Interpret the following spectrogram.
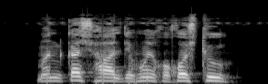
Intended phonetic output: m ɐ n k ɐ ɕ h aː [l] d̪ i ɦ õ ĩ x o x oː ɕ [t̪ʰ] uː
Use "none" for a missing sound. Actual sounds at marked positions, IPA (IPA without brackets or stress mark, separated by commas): l, t̪ʰ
